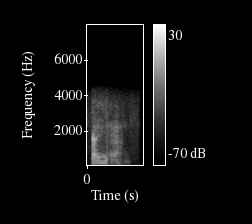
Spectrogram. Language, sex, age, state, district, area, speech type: Urdu, male, 60+, Delhi, Central Delhi, rural, conversation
